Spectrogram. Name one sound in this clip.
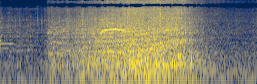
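A roller coaster train roars and rumbles along its track.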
